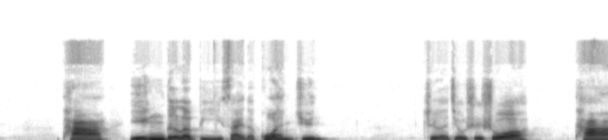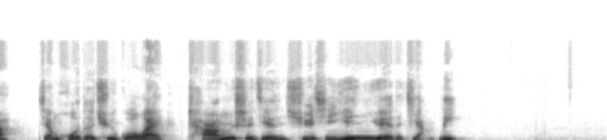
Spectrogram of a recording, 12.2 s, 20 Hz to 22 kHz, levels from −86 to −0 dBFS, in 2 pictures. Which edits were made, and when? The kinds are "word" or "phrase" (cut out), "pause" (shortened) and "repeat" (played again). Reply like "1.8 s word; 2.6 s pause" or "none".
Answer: none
